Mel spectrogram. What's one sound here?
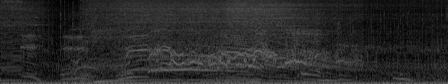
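A man screams wildly.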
